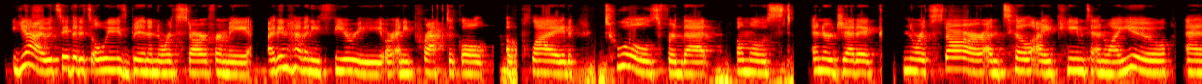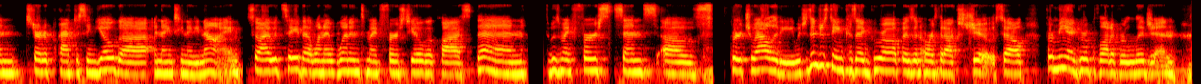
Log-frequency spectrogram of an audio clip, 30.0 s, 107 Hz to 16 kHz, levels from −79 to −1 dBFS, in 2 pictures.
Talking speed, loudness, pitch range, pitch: 165 wpm, -23 LUFS, 210-235 Hz, 220 Hz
